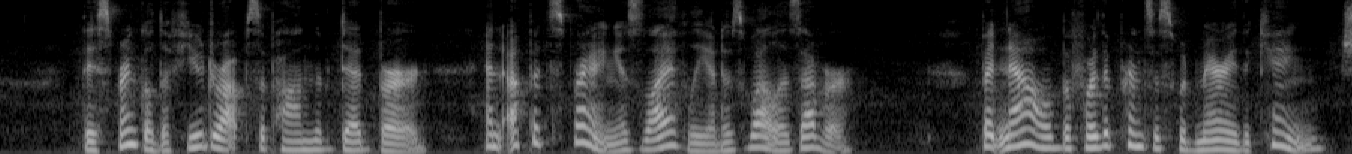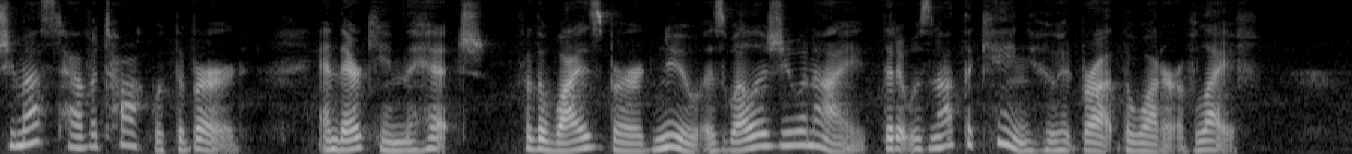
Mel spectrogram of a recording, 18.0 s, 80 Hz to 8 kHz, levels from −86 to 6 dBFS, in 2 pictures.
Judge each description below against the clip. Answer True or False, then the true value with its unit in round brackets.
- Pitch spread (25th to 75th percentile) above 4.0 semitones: True (5.5 semitones)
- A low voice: False (190 Hz)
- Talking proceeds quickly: True (220 wpm)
